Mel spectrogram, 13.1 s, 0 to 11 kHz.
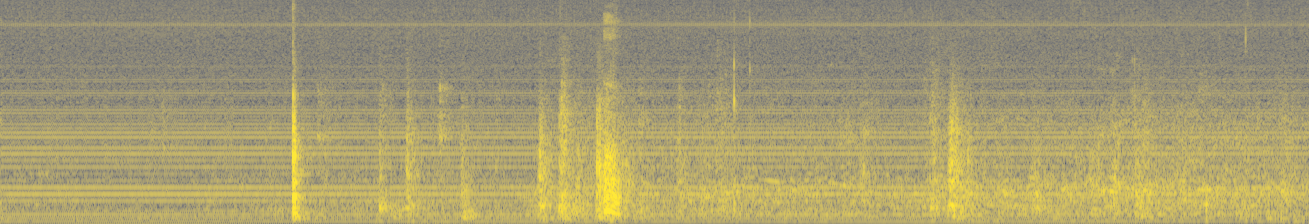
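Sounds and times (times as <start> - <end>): electrical mains hum: 0.0 - 13.0
sharp knock: 2.9 - 3.2.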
